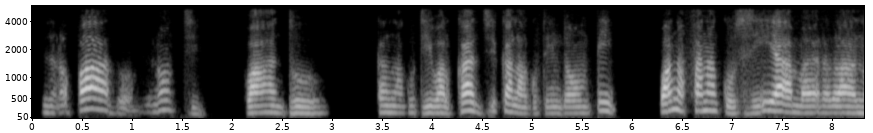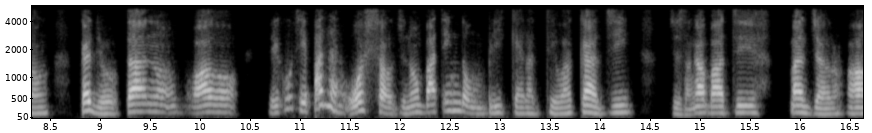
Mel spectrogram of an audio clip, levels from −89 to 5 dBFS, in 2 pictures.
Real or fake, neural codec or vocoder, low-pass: fake; codec, 16 kHz in and 24 kHz out, 0.4 kbps, LongCat-Audio-Codec, fine tuned four codebook decoder; 5.4 kHz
